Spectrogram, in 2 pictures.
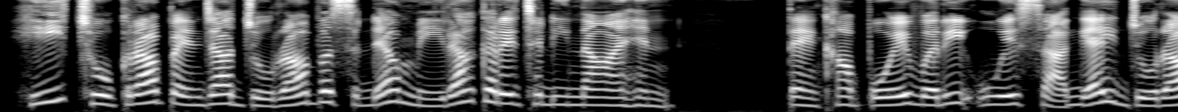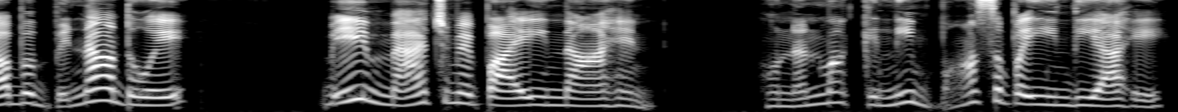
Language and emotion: Sindhi, disgusted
